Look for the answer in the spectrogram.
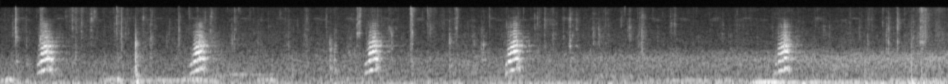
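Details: A young captive pair of Malayan great argus pheasants, newly added to a collection; sharp, bright, harmonic call notes sweep downward, repeated five times at uneven intervals of about a second, with soft low hums in the background.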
